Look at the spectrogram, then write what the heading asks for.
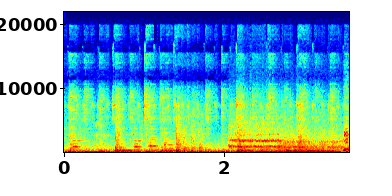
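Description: Car crashing and skidding in The Simpsons: Hit & Run, with engine drone under squealing tire tones and a few impact thumps, fairly quiet and continuous.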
